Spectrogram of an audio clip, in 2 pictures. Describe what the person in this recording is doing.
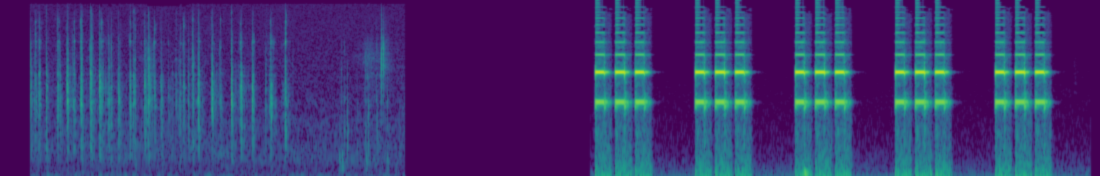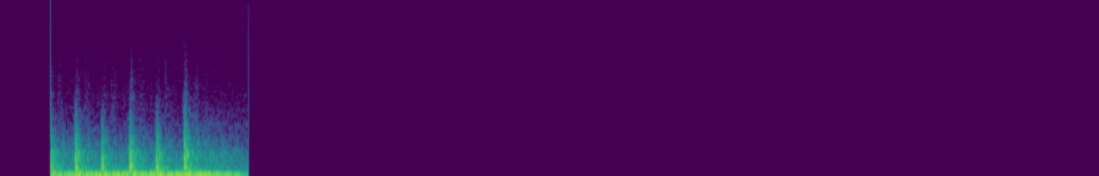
Phone on desk during work session. Laptop keyboard typed for several seconds, phone alarm triggered, subject walked to window and opened it.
